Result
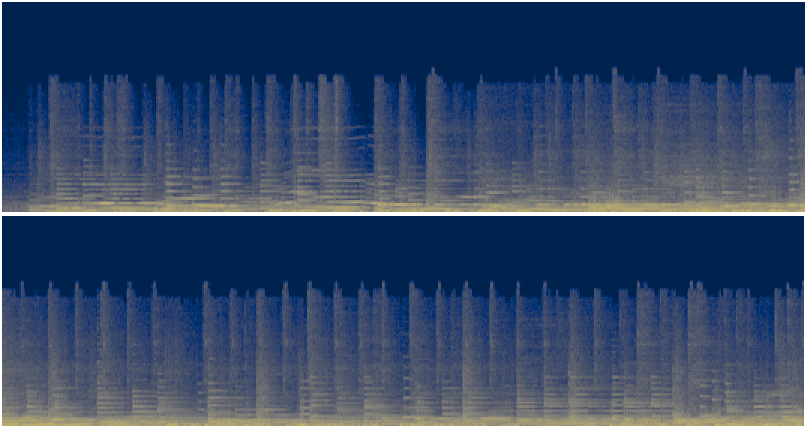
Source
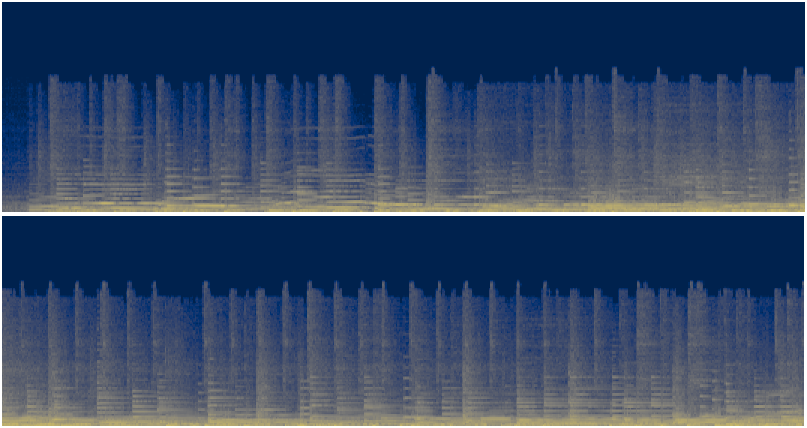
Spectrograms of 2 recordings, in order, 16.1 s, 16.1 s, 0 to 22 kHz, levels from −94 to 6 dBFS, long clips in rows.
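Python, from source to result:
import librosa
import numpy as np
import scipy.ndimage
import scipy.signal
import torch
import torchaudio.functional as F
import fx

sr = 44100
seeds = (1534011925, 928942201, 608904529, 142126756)

y = fx.high_shelf(x, sr, hz=6100.0, db=9.0, at=(2.88, 3.36))
y = fx.highpass(y, sr, hz=fx.line((13.18, 510.0), (13.87, 130.0)), slope=6, at=(13.18, 13.87), fade=0.02)
y = F.gain(torch.from_numpy(y), -1.5).numpy()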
